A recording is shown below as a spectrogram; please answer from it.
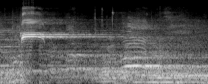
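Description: A referee's whistle blown once, a short shrill blast restarting the wrestling bout, ringing in a large hall; voices shouting follow about a second later.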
